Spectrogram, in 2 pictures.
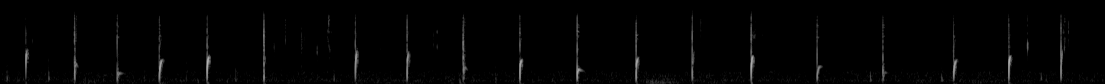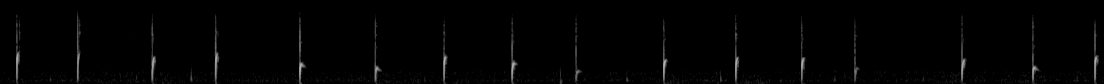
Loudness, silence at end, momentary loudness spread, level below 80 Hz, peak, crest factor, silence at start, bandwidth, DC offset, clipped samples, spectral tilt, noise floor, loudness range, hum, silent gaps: -36 LUFS; 0.05 s; 17 LU; -74 dBFS; -8 dBFS; 30 dB; 0.25 s; 15 kHz; under 0.1%; under 0.1%; -2 dB/octave; -68 dBFS; 3 LU; none; none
